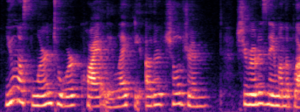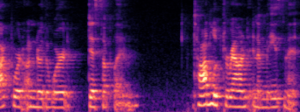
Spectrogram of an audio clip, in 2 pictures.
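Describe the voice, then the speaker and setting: Woman reading a children's story, slightly gravelly. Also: mid-range voice, roomy sound, poor audio. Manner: animated, deliberate phrasing with acted dialogue. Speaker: read-aloud storyteller. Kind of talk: expressive children's book read-aloud.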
